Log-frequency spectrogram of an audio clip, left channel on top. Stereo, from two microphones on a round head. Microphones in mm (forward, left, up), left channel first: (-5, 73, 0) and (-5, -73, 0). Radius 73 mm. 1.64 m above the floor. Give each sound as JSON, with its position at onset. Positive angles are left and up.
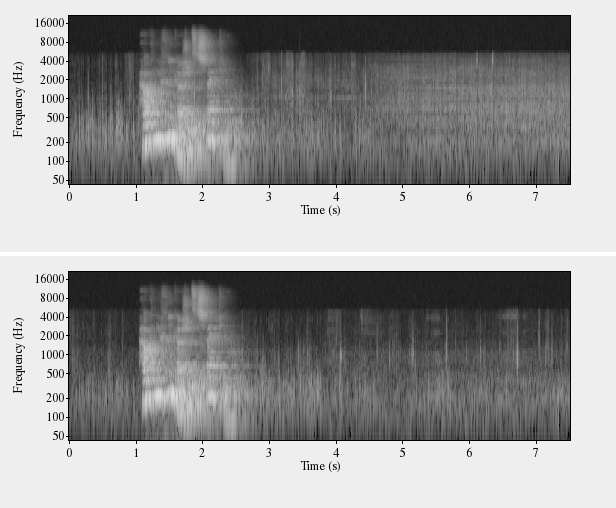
{"t": 1.1, "sound": "a man speaking", "side_deg": -25, "distance_m": 1.2}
